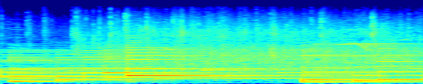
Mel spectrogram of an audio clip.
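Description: Grand piano playing slow, sustained chords with deep bass notes. For a couple of seconds in the middle, a soft patter of noise rises behind it.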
